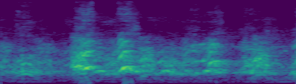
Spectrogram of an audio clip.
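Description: A six-week-old puppy at a war-zone dog shelter in Ukraine gives a quick series of short, close, high-pitched yips and whimpering barks, about five bursts in two seconds, with no voices.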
